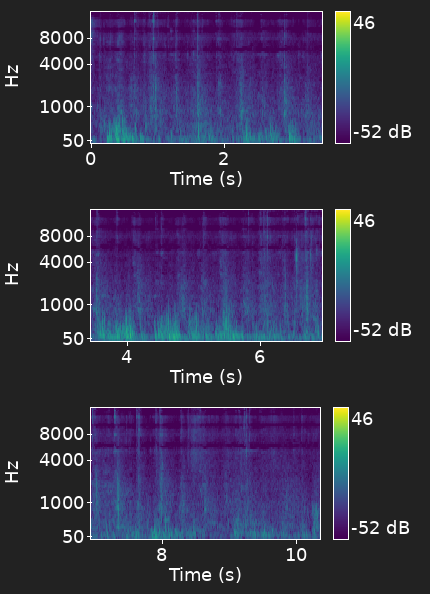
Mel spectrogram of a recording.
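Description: Hoofbeats of a ridden horse striking the dirt footing of an arena, a rapid run of dull thuds.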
